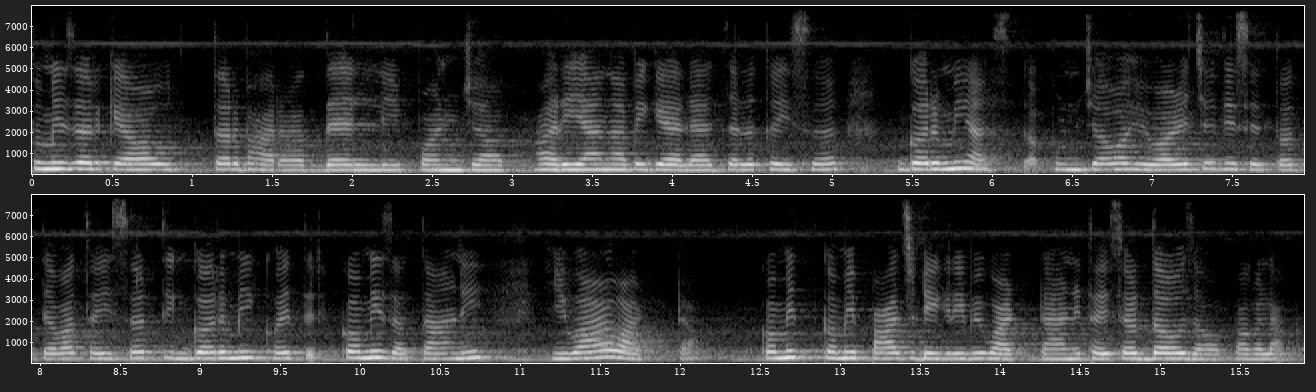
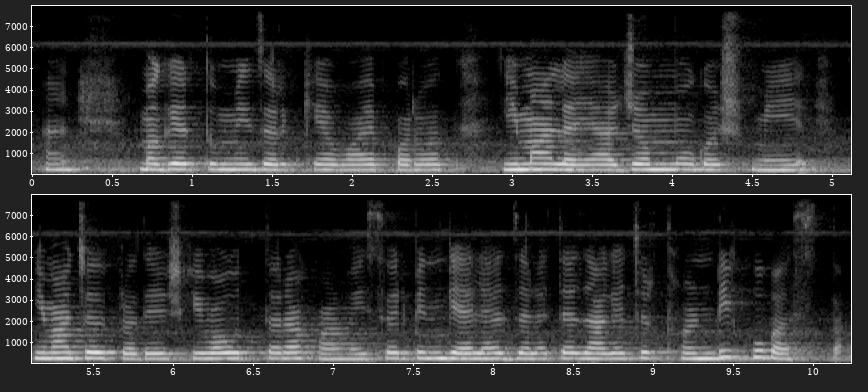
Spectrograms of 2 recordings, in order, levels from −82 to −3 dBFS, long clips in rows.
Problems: none marked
